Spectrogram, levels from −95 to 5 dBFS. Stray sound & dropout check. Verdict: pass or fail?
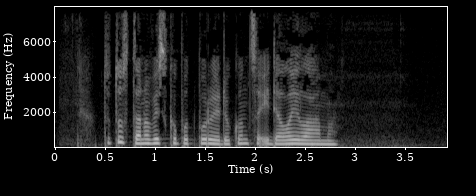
pass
